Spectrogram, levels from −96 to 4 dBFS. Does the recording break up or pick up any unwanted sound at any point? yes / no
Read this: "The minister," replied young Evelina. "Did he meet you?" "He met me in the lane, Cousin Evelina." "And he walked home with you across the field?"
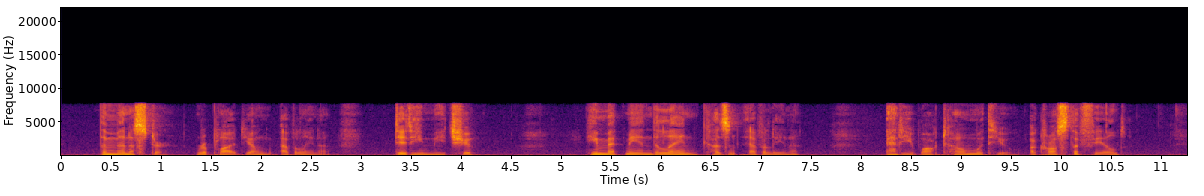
no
